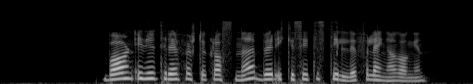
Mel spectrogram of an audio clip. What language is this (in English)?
Norwegian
